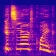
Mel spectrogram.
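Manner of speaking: high yelp of alarm, pitched well up; panicked cry that the ground is shaking; alarmed yell. A narrator's reading. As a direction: shout the warning as the house shakes. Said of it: "Jim Bob yelled".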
